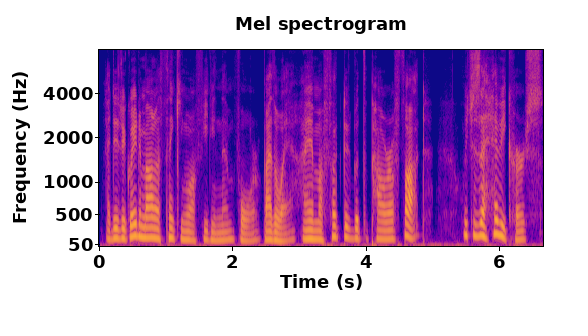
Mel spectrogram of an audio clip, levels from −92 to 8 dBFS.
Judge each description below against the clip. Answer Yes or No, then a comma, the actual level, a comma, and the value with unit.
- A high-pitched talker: No, medium, 140 Hz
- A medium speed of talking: No, fast, 235 wpm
